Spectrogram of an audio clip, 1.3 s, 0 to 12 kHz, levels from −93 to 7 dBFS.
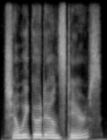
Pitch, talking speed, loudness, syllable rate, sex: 240 Hz, 225 wpm, -15 LUFS, 4.1 syllables/s, female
